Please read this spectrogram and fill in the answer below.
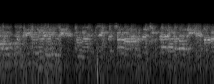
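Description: Halay dance music with a melody line and some male singing, band-limited so it sounds thin and tinny.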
